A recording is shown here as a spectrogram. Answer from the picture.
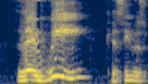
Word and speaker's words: Levi: He said, "How can he try to rhyme Lewi?" Because he was pronouncing Levi as Lewi.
